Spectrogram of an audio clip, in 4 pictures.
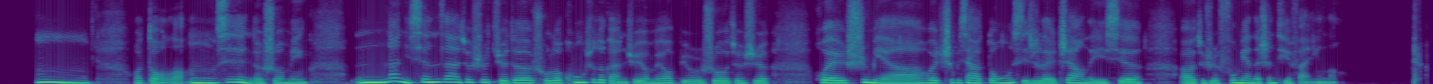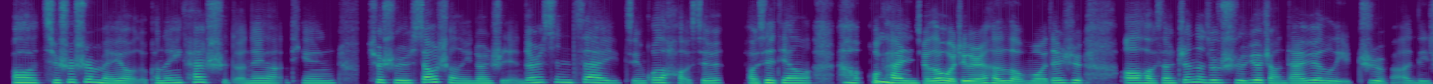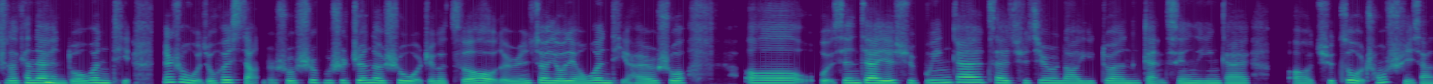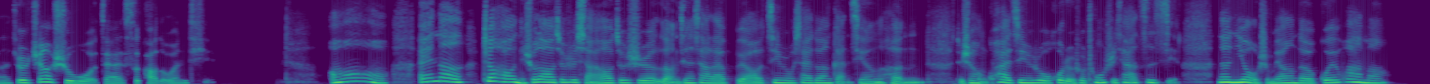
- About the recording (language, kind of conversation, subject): Chinese, advice, 分手后我该如何开始自我修复并实现成长？
- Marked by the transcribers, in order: chuckle; teeth sucking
